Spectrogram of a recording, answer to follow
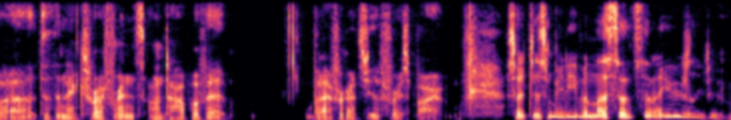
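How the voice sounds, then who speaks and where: A man's voice: medium pitch, vocal fry, a little mellow, breathy edge, no echo, studio quality, exaggerated voice. A man playing a playful, sleepy, chaotic boyfriend in an intimate roleplay audio, rambling and stammering as he teases and coaxes his lover. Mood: flustered, amused. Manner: rambling, stammering, teasing, breaking into whispers and giggles.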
